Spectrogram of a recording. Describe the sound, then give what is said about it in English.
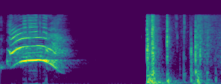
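A woman lets out a short, loud, high-pitched scream lasting under a second, then after a brief silence comes a burst of heavy thumping and crashing. “I'll just gag you so you're not tempted to scream again.”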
